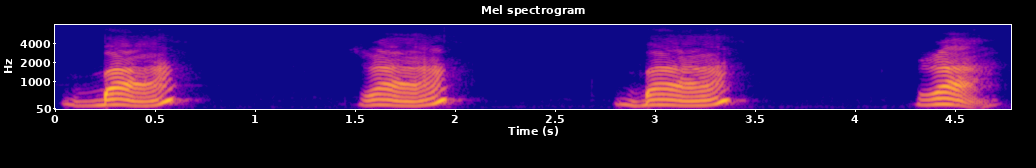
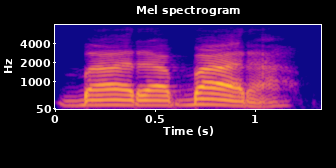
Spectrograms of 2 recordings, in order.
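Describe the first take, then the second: First: "ba, ra, ba, ra" lower, with long pauses; syllable by syllable. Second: Said in the usual way. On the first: Shown as a demonstration. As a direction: space out each beat of "ba, ra, ba, ra". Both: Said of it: "So the syllables are".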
